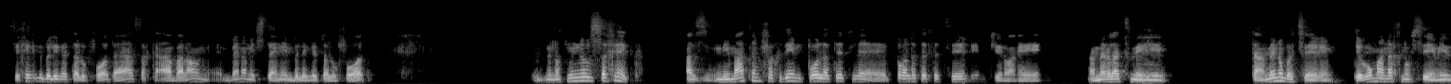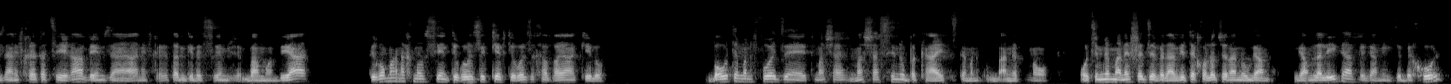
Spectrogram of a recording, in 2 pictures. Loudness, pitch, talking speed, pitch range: -23 LUFS, 115 Hz, 165 wpm, 100-135 Hz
